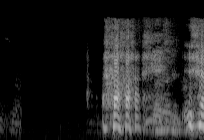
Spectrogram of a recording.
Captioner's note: laughter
